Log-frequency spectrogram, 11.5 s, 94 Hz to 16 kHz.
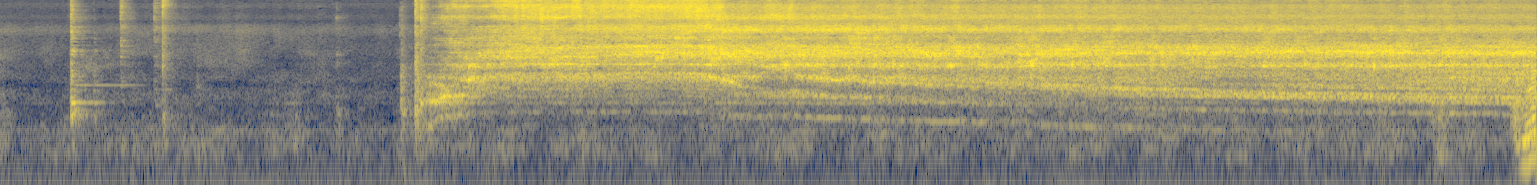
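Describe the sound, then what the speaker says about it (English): A Sage Oracle BES980 espresso machine runs a cleaning cycle: a few light clicks and knocks, then a loud, steady rush of hissing water and steam starts abruptly and continues close by, with faint shifting whine under the spray. "I'm going to clean the machine for the meantime."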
